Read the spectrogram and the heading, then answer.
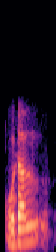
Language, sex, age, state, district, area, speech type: Bodo, male, 45-60, Assam, Udalguri, rural, conversation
